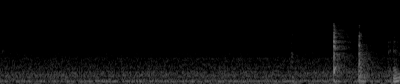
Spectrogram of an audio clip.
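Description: Faint room tone, then about three seconds in a few sharp light knocks as a pen-style pick tool is set down on the craft table.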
